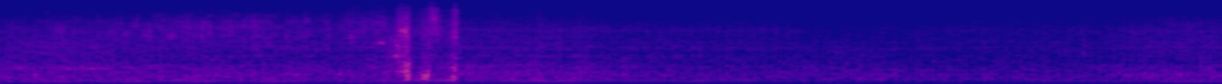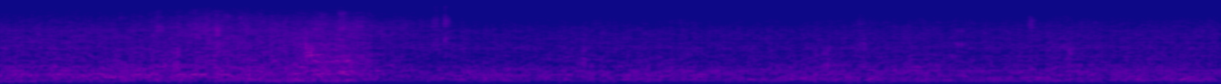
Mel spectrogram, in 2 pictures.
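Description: Liquid squelches and splashes under a rolling tyre.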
